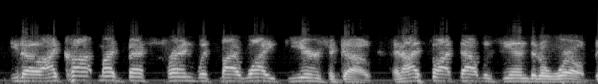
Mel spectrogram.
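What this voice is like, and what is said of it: Pittsburgh yinzer accent. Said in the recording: “that's a yinzer right there... The accent and everything”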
